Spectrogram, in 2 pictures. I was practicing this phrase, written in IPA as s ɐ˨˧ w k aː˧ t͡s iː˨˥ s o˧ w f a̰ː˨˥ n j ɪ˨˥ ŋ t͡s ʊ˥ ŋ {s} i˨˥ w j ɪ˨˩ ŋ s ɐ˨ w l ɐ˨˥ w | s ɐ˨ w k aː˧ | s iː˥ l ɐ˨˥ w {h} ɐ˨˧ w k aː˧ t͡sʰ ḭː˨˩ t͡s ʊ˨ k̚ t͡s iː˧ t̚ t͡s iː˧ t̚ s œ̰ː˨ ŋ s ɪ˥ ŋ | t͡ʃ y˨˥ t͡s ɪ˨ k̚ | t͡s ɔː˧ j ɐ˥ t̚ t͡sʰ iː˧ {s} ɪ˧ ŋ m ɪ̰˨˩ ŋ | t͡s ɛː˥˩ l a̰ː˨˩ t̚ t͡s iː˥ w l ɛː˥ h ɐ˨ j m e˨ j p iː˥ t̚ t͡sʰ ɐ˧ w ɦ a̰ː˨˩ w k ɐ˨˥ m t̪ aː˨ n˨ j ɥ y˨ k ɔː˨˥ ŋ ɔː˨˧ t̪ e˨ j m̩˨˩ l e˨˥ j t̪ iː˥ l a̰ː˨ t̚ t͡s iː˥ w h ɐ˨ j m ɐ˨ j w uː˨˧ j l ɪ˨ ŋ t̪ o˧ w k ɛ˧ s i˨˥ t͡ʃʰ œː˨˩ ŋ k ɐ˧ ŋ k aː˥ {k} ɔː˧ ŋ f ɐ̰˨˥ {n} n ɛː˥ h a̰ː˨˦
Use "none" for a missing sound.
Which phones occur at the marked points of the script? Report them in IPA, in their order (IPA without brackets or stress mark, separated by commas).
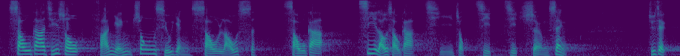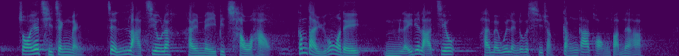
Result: s, s, t͡s, kʰ, n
